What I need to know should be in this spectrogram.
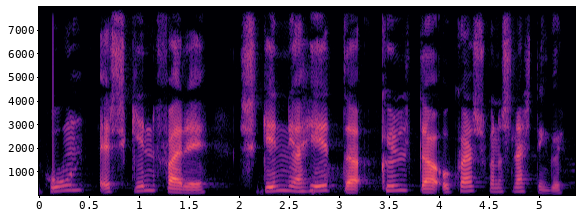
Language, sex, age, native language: Icelandic, male, 13, Icelandic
